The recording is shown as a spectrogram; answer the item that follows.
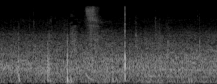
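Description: Stadium crowd murmuring steadily at a cricket match, with a single sharp crack of bat hitting ball about a second in.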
